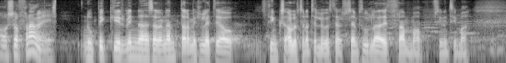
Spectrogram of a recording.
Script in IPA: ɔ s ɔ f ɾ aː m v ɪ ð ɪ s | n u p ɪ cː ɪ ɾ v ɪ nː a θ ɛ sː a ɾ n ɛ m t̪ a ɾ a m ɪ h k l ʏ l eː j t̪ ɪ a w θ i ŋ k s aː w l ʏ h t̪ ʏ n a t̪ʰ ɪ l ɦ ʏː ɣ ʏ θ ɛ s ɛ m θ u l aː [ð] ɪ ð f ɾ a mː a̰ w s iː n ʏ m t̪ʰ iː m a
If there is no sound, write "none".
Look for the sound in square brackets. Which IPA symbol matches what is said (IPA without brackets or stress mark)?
ð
